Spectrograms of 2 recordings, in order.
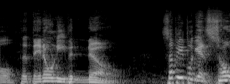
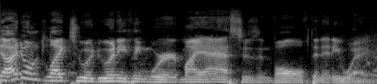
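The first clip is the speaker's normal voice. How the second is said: ordinary talk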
